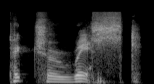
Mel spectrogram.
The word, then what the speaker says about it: picturesque: s beautiful and lovely good okay so the pronunciation is actually picturesque picturesque can you say that please bowling um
